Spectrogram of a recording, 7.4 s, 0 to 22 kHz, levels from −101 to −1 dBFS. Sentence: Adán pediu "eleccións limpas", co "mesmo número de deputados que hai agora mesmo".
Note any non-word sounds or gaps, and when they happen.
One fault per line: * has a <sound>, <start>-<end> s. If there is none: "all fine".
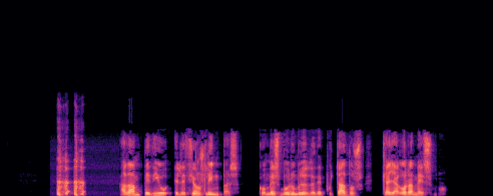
* has a cough, 0.8-1.3 s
